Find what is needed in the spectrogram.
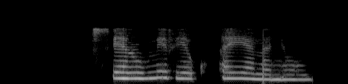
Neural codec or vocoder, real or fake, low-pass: codec, 24 kHz, 0.9 kbps, WavTokenizer, medium speech release version 1; fake; 5.4 kHz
